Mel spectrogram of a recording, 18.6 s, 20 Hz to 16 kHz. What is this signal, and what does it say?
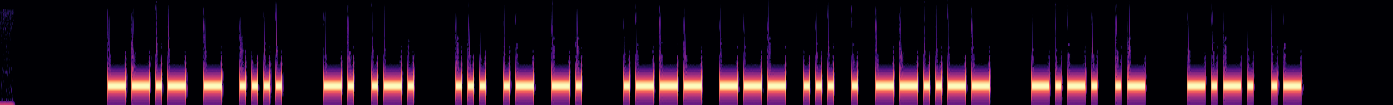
Morse code, heard as a keyed tone, about 15 wpm, 700 Hz. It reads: QTH NR SAN JOSE, CA CA
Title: Practice QSO - Exchange 1 - Beginning - 15wpm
